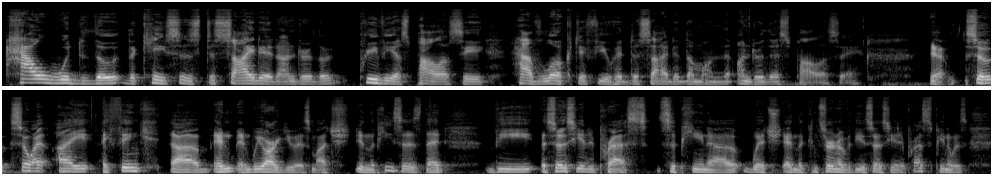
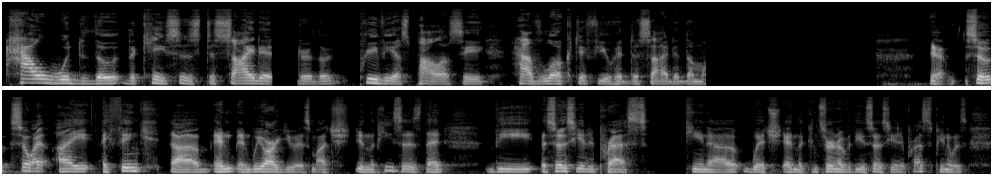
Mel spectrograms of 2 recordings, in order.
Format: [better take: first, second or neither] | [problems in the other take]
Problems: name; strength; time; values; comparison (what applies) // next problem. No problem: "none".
first | audio cutting out; at 2.5 s, at 7 s for 1.5 s and at 16 s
